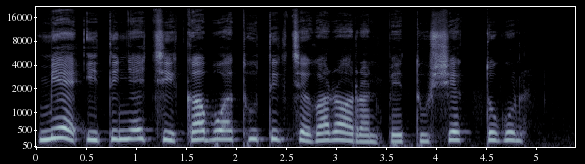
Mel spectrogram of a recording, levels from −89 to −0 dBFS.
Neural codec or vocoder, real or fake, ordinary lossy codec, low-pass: none; real; none; none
